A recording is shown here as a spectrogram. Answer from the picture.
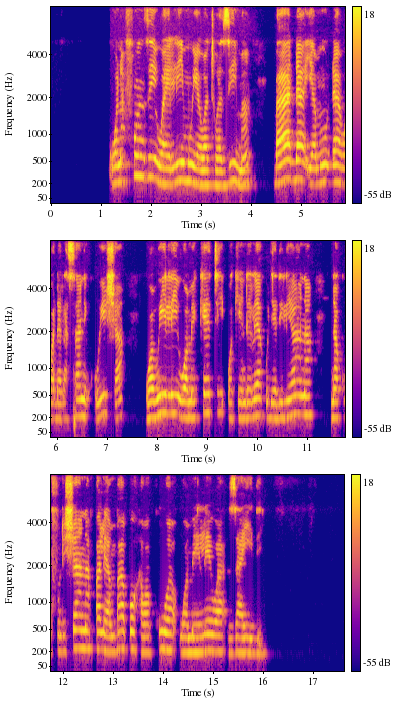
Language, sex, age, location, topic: Swahili, female, 36-49, Dar es Salaam, education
